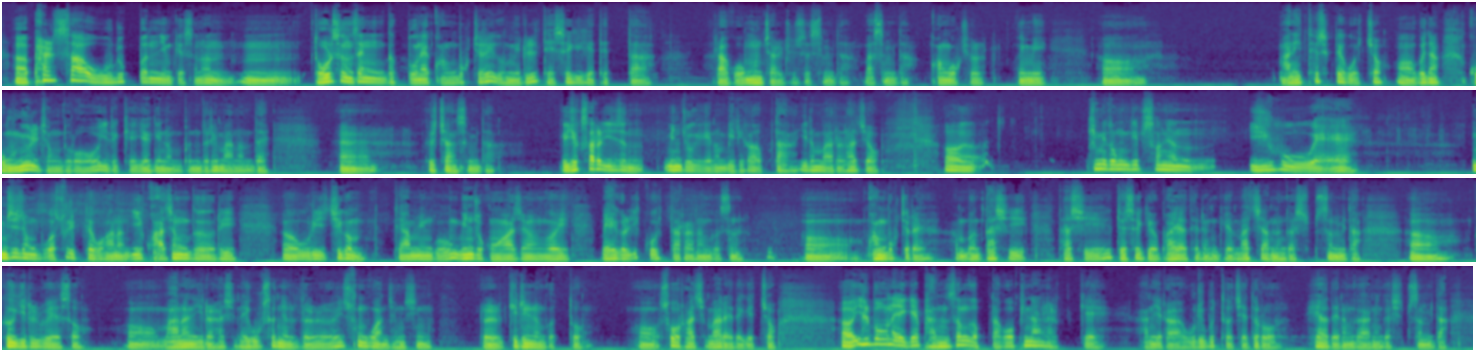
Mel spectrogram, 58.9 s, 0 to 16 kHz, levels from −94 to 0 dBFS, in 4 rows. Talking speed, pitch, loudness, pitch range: 265 characters per minute, 100 Hz, -19 LUFS, 90-115 Hz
